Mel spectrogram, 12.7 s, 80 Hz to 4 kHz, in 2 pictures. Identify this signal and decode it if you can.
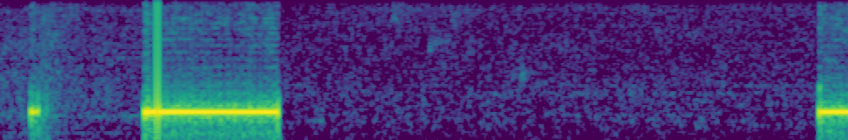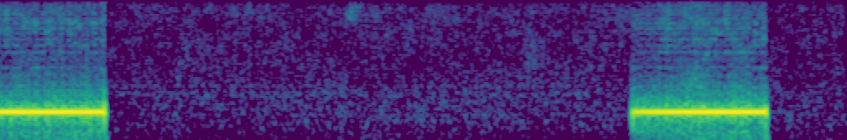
Ringback tone (Europe, 425 Hz).
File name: out- -2002- - - .31355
